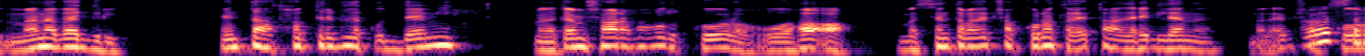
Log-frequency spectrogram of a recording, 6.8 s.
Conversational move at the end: taking over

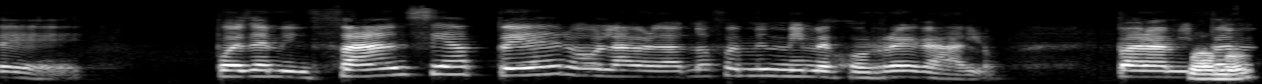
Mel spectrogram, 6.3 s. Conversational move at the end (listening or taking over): listening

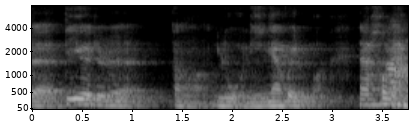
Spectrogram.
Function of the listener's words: listening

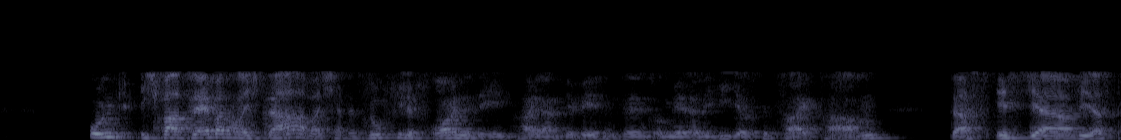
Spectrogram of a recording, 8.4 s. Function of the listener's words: listening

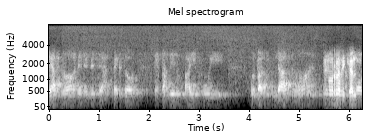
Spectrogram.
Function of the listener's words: listening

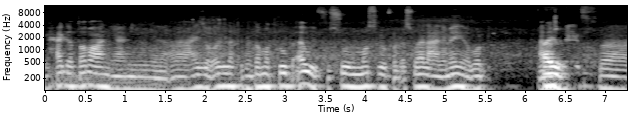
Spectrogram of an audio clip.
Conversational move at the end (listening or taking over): listening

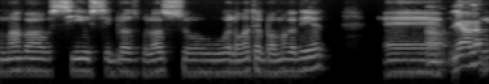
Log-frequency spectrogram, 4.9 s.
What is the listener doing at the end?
taking over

